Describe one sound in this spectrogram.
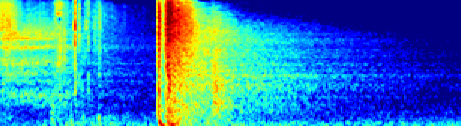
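A heavy metal lid slams shut with a loud bang.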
